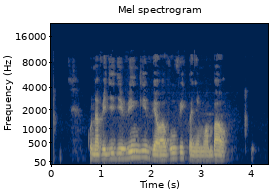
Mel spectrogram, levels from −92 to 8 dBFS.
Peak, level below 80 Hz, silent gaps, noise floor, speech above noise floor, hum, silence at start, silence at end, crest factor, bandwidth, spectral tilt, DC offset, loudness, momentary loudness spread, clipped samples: -6 dBFS; -64 dBFS; none; -56 dBFS; 33 dB; none; 0.75 s; 0.85 s; 20 dB; 10.5 kHz; -6.5 dB/octave; under 0.1%; -24 LUFS; 6 LU; under 0.1%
